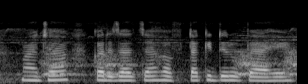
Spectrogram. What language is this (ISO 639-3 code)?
mar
